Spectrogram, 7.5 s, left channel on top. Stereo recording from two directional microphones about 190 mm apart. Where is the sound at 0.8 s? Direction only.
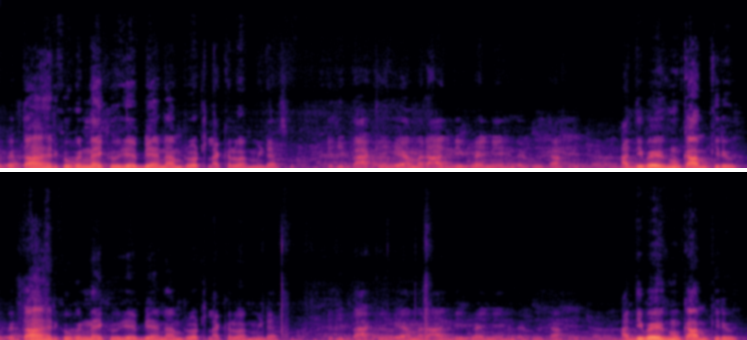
25° left (ahead or behind); by 5.0 s 5° left (ahead or behind).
